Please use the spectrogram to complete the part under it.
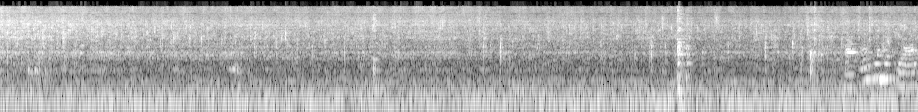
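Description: Katla fish heads frying in a pan, a loud, steady hiss and crackle with a few sharper pops and stirring knocks toward the end.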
